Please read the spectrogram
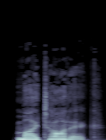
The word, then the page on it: mitotic: British English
